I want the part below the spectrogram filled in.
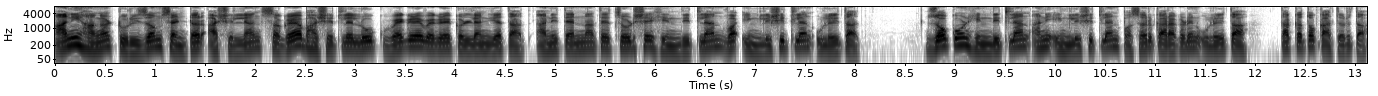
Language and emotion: Goan Konkani, neutral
